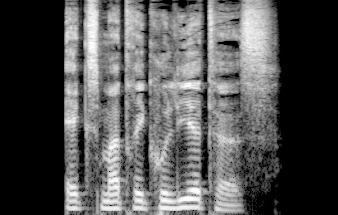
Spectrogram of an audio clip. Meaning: strong/mixed nominative/accusative neuter singular of exmatrikuliert
- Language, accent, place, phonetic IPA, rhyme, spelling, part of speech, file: German, Germany, Berlin, [ɛksmatʁikuˈliːɐ̯təs], -iːɐ̯təs, exmatrikuliertes, adjective, De-exmatrikuliertes.ogg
